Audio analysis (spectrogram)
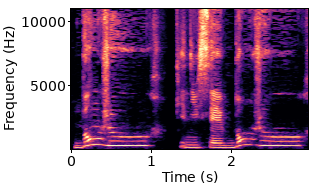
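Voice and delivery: teacher modelling Bonjour in a high voice; French bonjour, high. Shown as a demonstration. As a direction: model Bonjour brightly for the class to echo. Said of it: "do you remember that one".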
